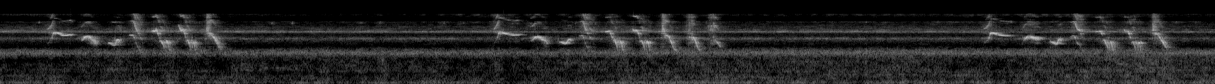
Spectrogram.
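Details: Oriental magpie-robin giving fighting song for training, three phrases of fast whistled notes and sharp downward sweeps spaced several seconds apart, each lasting about two seconds, over steady hiss.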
